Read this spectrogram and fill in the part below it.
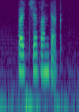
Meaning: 1. plateau, tableland 2. highland 3. high, elevated
- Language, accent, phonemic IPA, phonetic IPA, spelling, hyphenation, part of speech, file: Armenian, Eastern Armenian, /bɑɾt͡sʰɾɑvɑnˈdɑk/, [bɑɾt͡sʰɾɑvɑndɑ́k], բարձրավանդակ, բարձ‧րա‧վան‧դակ, noun, Hy-բարձրավանդակ.ogg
